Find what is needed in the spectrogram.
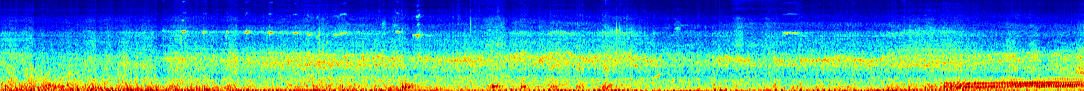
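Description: Motorcycle engine running steadily under the rider, with wind rushing over the onboard microphone while riding through traffic.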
